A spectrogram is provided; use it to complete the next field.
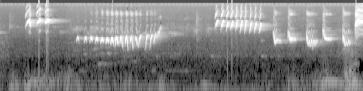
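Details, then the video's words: Masteran song of a white-rumped shama with long, fiery bursts: a high whistle, then a lower rapid rattling trill, a fast high buzzy series, and several loud upslurred notes, with faint low rumbling underneath. "Masteran Murai isian mewah tembakan panjang panjang super pedas | shama bird song"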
